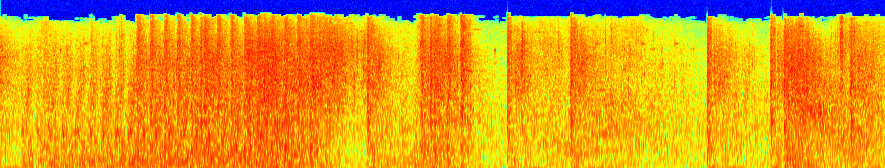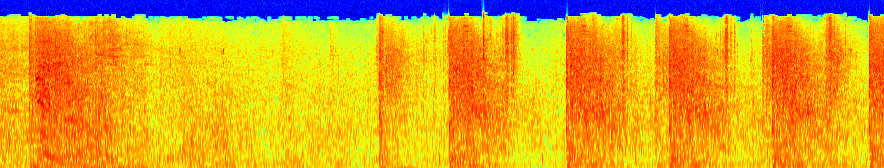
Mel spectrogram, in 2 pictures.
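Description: Gunshots crack in quick bursts, echoing.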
